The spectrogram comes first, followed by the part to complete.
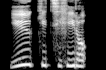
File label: free talk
